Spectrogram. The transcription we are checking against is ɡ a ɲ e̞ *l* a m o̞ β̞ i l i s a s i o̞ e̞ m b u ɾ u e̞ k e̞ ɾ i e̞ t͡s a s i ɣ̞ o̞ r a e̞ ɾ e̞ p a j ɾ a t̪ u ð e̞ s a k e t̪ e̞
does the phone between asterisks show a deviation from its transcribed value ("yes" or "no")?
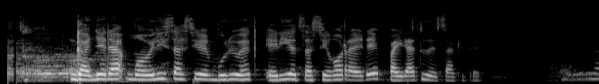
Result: yes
